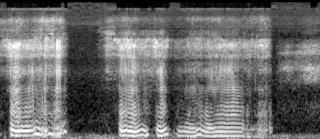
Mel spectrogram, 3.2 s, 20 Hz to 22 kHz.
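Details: Marron, a 13-year-old male toy poodle, snoring heavily in his sleep indoors. Loud, buzzy, rattling snores come in three quick pulses with short gaps, each one vibrating and throaty.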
